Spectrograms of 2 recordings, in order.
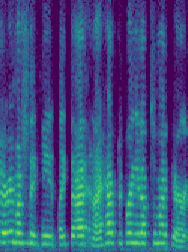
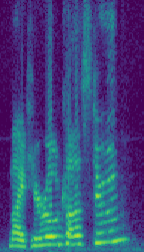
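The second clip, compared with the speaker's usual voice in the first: sarcastic, mocking delivery; 3 dB louder than usual. Asking whether a costume is needed: mocking tone. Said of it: "really mockingly with air quotes".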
